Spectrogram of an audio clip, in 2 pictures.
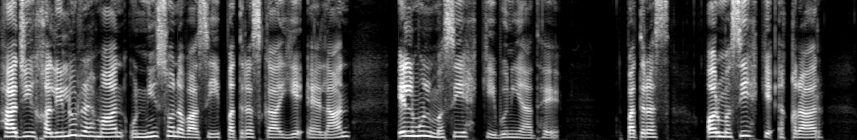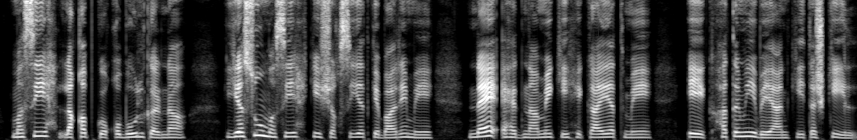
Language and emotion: Urdu, neutral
